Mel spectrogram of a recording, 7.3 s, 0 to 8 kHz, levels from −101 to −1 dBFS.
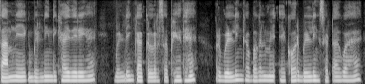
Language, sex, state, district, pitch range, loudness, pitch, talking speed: Hindi, male, Jharkhand, Palamu, 135-145 Hz, -21 LUFS, 140 Hz, 190 wpm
